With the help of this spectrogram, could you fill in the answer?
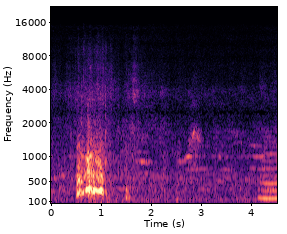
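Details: Yorkipoo playing tug-of-war indoors, one loud rough growling burst lasting about half a second, followed by quieter room noise and a steady low hum near the end.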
